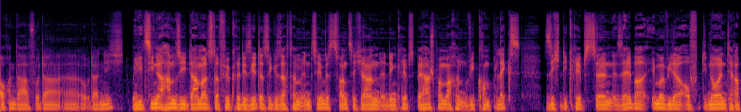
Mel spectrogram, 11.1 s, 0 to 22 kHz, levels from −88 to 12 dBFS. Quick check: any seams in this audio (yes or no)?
yes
